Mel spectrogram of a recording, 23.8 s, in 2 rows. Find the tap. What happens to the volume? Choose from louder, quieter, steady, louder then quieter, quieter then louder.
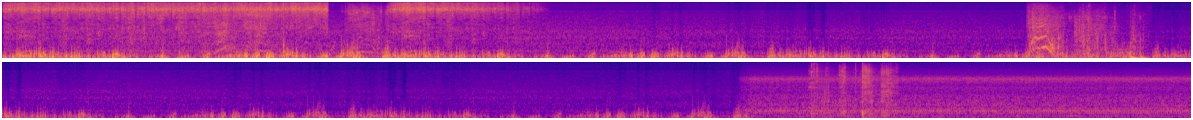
steady.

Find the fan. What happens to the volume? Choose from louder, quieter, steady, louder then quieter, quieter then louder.
quieter.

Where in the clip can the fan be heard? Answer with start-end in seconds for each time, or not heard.
0.0-23.7.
